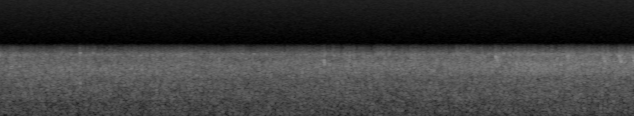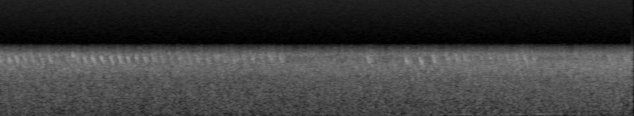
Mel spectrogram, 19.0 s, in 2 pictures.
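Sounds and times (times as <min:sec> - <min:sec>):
faint outdoor hiss: 0:00.0 - 0:19.0
small bird chirping: 0:07.2 - 0:19.0.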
